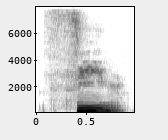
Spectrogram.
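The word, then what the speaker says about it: שׂין: later again so this this one is not called Shen but it's called sinen okay you see if you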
